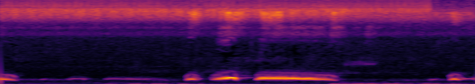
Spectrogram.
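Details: Male spotted dove: short clipped notes leading into a long hoarse coo, then another phrase beginning, with faint low rumble and steady high hiss.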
